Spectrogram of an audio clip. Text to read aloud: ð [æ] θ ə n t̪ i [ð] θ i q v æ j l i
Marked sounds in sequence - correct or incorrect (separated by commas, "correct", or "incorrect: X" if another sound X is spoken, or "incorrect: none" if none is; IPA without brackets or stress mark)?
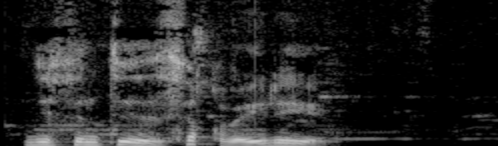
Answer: incorrect: i, correct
